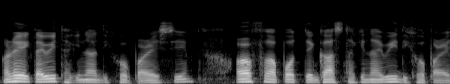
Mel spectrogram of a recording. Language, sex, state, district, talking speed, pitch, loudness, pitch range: Nagamese, male, Nagaland, Kohima, 200 wpm, 110 Hz, -20 LUFS, 105-120 Hz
